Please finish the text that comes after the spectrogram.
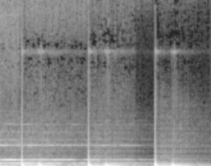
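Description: A steady heartbeat thumps three times, each beat a sharp low knock followed by a softer second thud, about one second apart, over a faint continuous hum with no talking.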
